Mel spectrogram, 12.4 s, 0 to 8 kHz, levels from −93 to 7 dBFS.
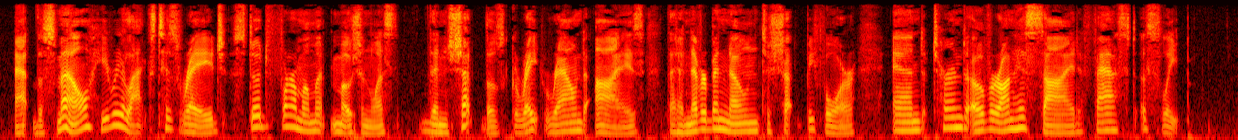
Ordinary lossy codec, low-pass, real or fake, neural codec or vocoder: MP3, 64 kbps; 7.2 kHz; real; none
